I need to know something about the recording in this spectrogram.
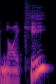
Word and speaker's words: Nike: a while so in my view Nike is pronounced Nike but the official name of Nike is actually Nike and I don't say Adidas I say Adidas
